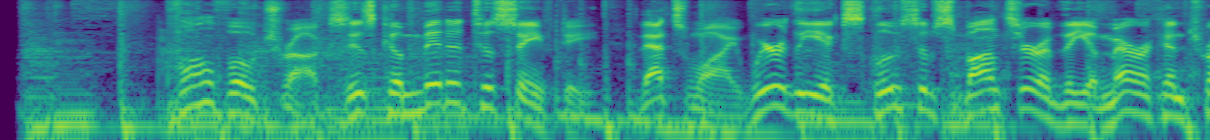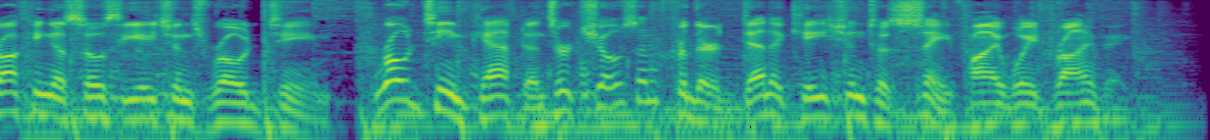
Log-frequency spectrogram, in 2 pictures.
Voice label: upbeat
